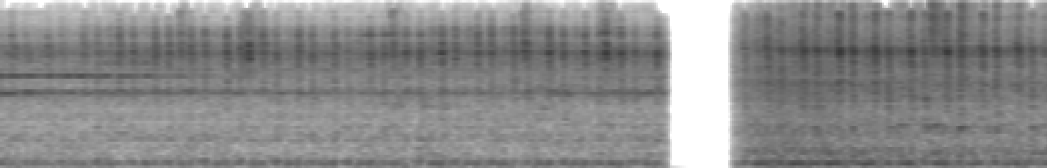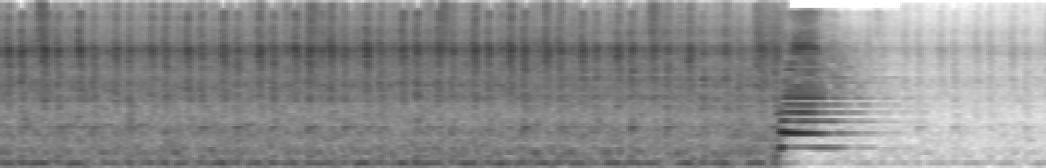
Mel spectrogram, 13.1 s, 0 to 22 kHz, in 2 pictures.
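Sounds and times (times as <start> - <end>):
diesel locomotive engine throbbing: 0.0 - 13.0
locomotive horn note: 11.3 - 12.2.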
